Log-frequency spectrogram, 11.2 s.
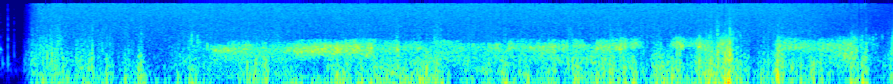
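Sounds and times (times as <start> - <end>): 
crackling bursts: 0.3 - 11.1
audification of data with rumbling whooshing noise: 0.4 - 11.1.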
